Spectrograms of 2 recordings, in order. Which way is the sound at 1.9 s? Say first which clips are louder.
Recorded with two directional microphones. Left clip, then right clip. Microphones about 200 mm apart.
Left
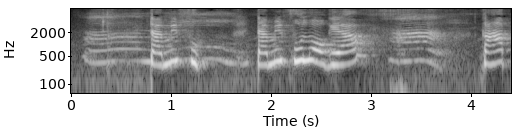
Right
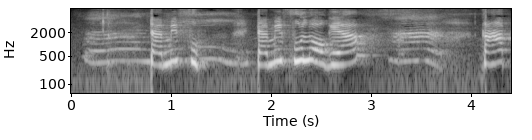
Even; centre (ahead or behind).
